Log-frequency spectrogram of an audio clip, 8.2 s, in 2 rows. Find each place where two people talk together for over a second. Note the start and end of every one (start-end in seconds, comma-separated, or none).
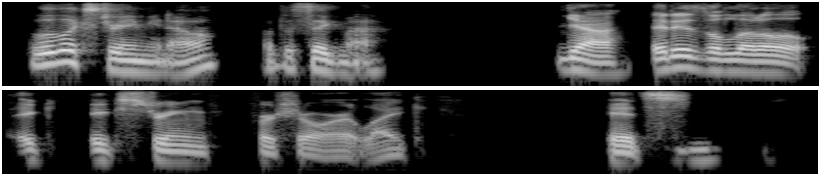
none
